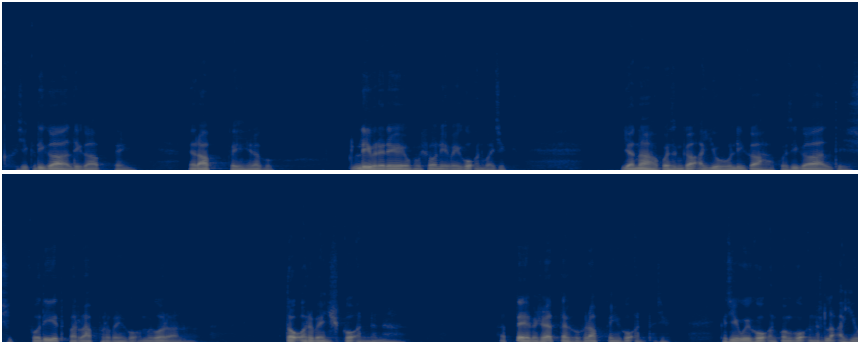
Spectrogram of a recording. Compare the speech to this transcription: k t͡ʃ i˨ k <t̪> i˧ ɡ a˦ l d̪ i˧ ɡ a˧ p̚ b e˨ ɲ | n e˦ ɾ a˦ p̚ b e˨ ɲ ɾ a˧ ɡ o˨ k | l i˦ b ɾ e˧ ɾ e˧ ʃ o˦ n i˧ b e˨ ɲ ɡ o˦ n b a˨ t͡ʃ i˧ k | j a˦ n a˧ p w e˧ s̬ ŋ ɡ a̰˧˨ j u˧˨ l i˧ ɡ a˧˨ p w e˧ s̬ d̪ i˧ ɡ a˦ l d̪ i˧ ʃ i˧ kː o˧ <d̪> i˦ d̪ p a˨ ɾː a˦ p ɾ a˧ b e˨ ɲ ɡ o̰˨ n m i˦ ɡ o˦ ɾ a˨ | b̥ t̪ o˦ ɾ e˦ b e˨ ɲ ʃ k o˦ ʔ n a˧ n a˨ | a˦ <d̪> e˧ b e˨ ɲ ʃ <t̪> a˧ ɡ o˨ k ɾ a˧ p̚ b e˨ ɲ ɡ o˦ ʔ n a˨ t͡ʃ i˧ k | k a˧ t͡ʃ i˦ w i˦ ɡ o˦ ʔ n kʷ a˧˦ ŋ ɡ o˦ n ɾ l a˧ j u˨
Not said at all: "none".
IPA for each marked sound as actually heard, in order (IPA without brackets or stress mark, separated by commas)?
d̪, d̪, t̪, t̪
